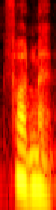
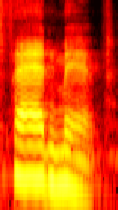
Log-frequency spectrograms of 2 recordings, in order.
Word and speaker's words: FODMAP: And the Oxford dictionary even tells us how to pronounce FODMAP. And so in British English, it's FODMAP. In American, it's fad map.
